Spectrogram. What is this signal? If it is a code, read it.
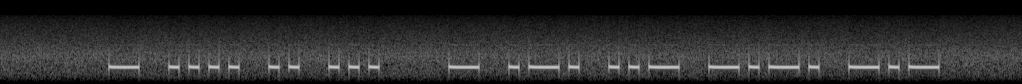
Morse code, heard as a keyed tone, machine-sent, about 12 wpm, 810 Hz. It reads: THIS TRUCK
